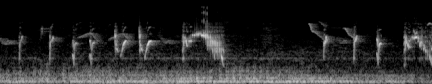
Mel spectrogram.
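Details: Striated grassbird 'tembakan' song used to lure other birds into singing: fast, varied sharp chirps and down-slurred whistles throughout, with a louder swooping note near two seconds, over a steady low background hum.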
